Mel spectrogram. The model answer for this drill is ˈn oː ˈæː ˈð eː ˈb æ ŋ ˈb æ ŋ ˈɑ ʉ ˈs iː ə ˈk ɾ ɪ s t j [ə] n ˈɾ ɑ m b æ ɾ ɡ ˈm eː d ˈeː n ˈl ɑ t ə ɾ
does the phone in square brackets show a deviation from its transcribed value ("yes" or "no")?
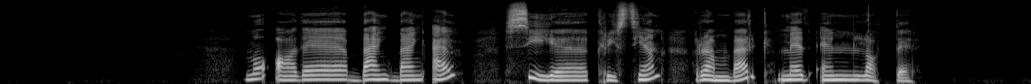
yes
